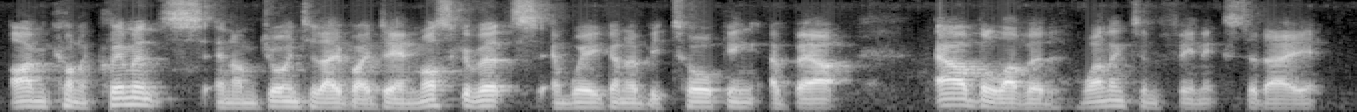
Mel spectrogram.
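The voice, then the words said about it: New Zealand accent. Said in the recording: “in a Kiwi accent rather than an Aussie one”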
